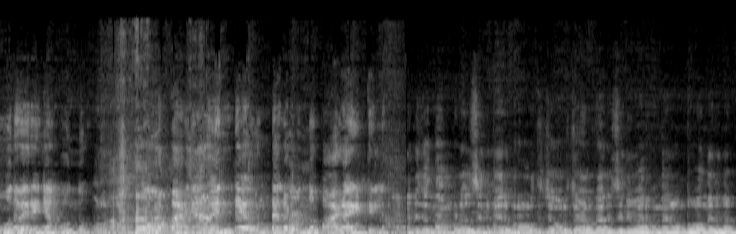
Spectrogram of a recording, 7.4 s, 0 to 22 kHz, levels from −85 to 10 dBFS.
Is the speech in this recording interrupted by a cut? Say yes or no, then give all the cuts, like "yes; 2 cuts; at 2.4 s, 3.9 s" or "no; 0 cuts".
yes; 1 cut; at 4.1 s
